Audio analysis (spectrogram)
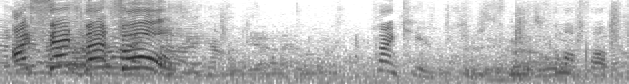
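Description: An actress playing a curt, protective grown daughter in a radio drama. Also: female voice, very high-pitched, very animated, takes it slowly, exaggerated voice. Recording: busy street crowd behind.

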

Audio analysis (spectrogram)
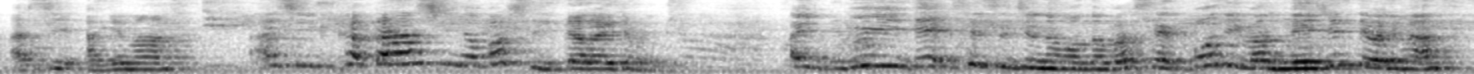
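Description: A woman's voice: sits high, expressive, quick pace, faint music behind. A cheerful, encouraging woman instructing a livestream stretch class, chatty and giggly, with chanted phrases as counts. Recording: echoey room.

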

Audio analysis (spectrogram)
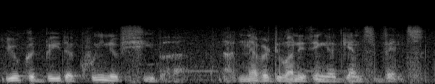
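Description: An actor playing a loyal, weary middle-aged henchman, gruff and slangy, in a 1950s television crime melodrama. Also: very deep voice, moderate pace. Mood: grim, resigned. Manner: gruff, plain-spoken, slangy. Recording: muffled, noisy 1950s television soundtrack.

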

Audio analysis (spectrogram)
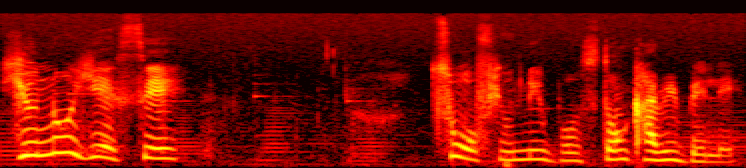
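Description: A woman's voice: mid-range voice, big pitch swings, measured pace, husky, highs cut off, faint music behind. A woman with a Nigerian accent playing a dramatic, gossipy, pious compound neighbour in a comedy film. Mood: conspiratorial alarm. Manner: dramatic, emphatic.

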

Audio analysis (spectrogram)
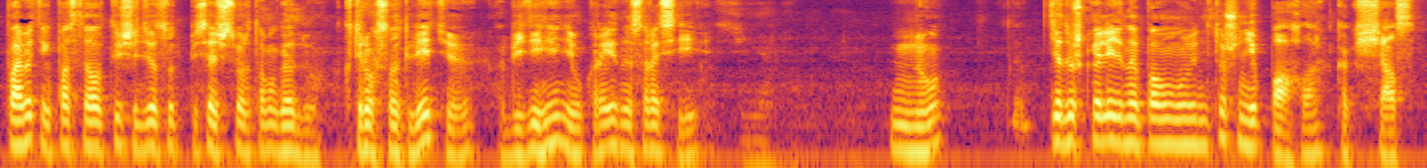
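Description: Man, forties, from Ukraine, husky voice, mid pitch, argumentative, sarcastic, phone selfie video. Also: fairly quick, darkish tone. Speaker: vlogger. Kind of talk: casual talk to camera. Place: small indoor room with gear. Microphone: earbud mic, phone at arm's length.

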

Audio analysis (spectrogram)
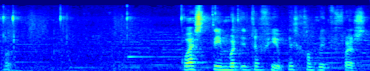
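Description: A man's voice: high voice, steady tone, a little slow. A man giving casual live gameplay commentary, playfully muttering and breaking into sudden exclamations. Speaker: game streamer. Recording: game music faintly behind.

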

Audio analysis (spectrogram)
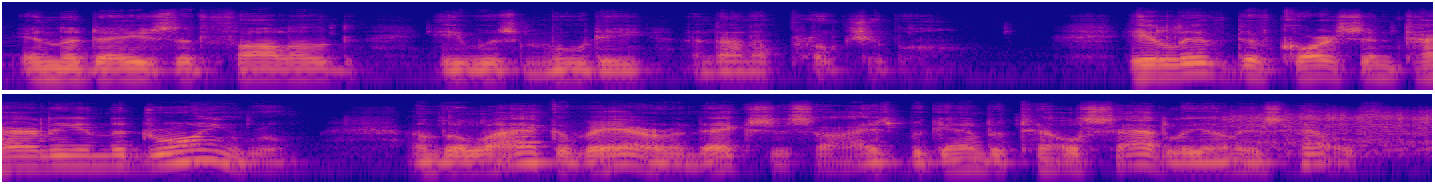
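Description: A man's voice: medium pitch, expressive, normal speed, over loud music. A man narrating a comic short story in a droll, theatrical, precise manner.

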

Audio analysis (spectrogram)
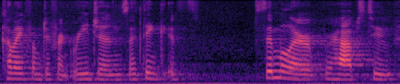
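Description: Soft-pitched woman moderating a panel. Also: flat delivery, normal speed, a little hiss or hum. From Ecuador. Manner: thoughtful, hedging questions with fillers. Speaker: curator, moderator. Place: museum auditorium stage, indoors, large. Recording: echoey auditorium with faint ambience.

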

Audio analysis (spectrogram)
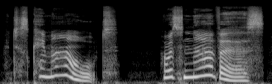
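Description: Woman voicing a nervous, earnest young woman, raised pitch. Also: big pitch swings, slow pace, dry recording, studio quality, heavily acted. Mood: flustered, defensive. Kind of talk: audio story character dialogue.

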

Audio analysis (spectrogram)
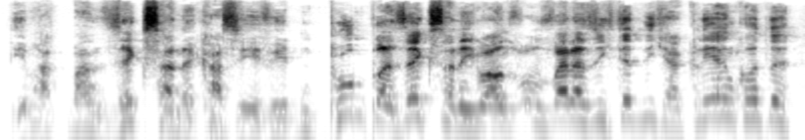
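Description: An actor in a 1960s German radio play as a cocky, ageing small-time schemer, lecturing in slangy talk. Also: male voice, high voice, lively intonation, racing, sharp tone, slightly rough, heavily acted. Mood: boastful. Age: older.

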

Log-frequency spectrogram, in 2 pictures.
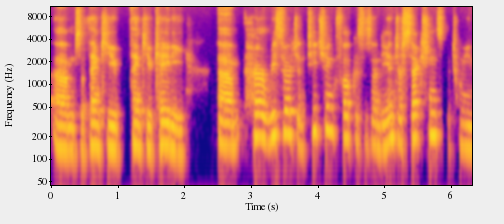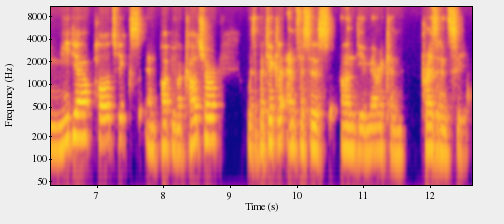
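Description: Middle-aged male moderator, husky, courteous, hesitant fillers, video call. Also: on the high side, normal speed, fairly bright tone, low-quality recording. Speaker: seminar host and moderator. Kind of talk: formal introduction on a video call. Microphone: webcam video call.

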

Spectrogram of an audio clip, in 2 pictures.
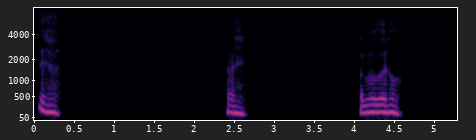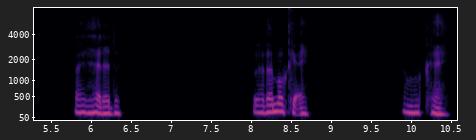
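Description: Man acting as devoted boyfriend, soft halting delivery, slow pace, mid pitch, dry close sound, intimate audio roleplay. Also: no room sound. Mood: weak, lightheaded. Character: gentle, devoted, weakened boyfriend of a vampire.

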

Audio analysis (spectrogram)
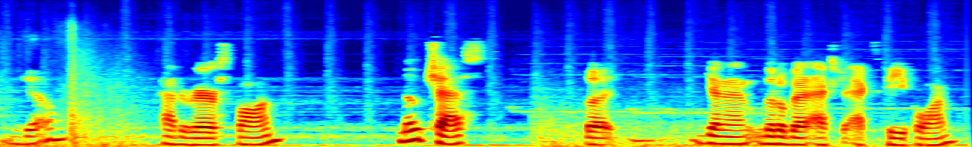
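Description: A man's voice: mid-range voice, lively intonation, moderate pace, dull audio. Man guiding a game playthrough over music. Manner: explanatory, step-by-step. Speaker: gamer, video game tour guide. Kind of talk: casual playthrough commentary.

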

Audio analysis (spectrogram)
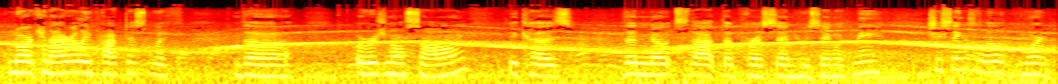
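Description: A young woman chatting casually in a rambling, halting way, recording on a handheld phone as she walks outside. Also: mid-range voice. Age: young adult. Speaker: vlogger. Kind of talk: casual walking vlog chat. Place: outdoors walking on a city street at night. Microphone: handheld phone at arm's length. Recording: noisy city street with passing traffic. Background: traffic and street ambience.

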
